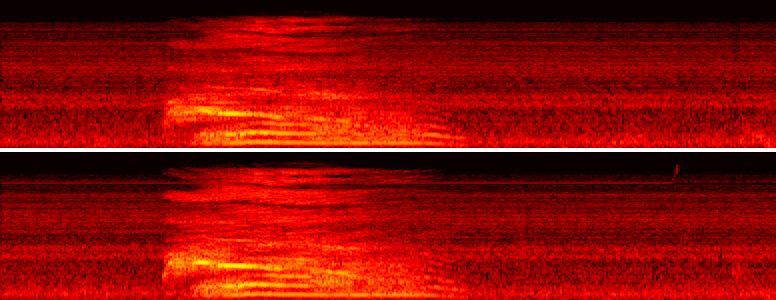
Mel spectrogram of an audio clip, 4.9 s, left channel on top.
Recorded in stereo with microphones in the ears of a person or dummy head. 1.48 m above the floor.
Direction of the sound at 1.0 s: 70° right (ahead or behind).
